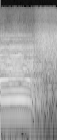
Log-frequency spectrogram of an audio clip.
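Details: Cattle on a farm giving a short, low, steady moo about half a second long with strong even harmonics, then fading into background room noise.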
